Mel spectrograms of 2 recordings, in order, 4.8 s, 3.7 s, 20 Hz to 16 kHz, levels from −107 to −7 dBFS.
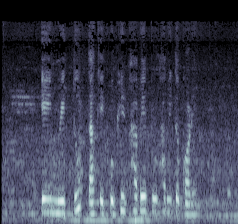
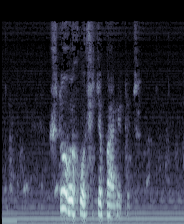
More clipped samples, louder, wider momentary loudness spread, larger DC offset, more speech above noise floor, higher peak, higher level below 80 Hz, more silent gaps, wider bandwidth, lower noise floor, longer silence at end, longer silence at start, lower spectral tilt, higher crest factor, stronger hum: neither; about the same, -27 LUFS vs -25 LUFS; second, 22 LU vs 26 LU; neither; about the same, 24 dB vs 22 dB; about the same, -10 dBFS vs -10 dBFS; about the same, -48 dBFS vs -52 dBFS; neither; about the same, 10.5 kHz vs 11.5 kHz; about the same, -50 dBFS vs -47 dBFS; second, 0 s vs 0.7 s; first, 0.45 s vs 0.2 s; about the same, -7.5 dB/octave vs -7.5 dB/octave; about the same, 18 dB vs 18 dB; second, none vs 50 Hz at -45 dBFS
